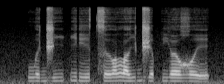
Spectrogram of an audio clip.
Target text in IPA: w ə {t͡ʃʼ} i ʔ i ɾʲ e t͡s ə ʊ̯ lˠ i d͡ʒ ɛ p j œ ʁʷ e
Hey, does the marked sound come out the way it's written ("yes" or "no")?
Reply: no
